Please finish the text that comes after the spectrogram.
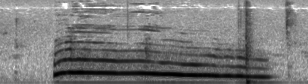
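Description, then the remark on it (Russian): A single long, loud wolf howl holds a steady tone and slowly sinks in pitch over a low constant hum, with a sharp click just before it fades out, as the howling wolves draw closer. “А, они становятся ближе, вот эти вот с волчевой.”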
